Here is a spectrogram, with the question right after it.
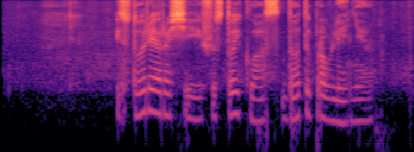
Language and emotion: Russian, neutral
